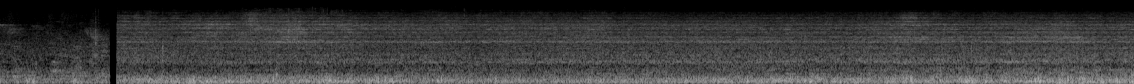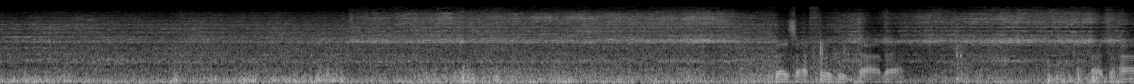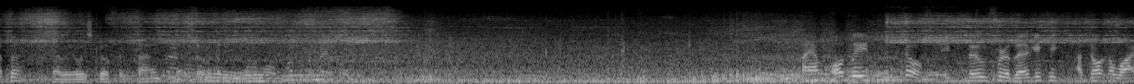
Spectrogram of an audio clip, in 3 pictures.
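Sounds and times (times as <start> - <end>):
wind buffeting microphone: 0.0 - 33.4
thin high whine: 1.2 - 28.2, 29.9 - 34.0.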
